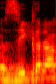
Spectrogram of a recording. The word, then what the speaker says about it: ذکرہ: اس کو سمجھ لیجئے۔ ذکرہ جو ہے وہ زال کے ساتھ ہے، ذکرہ، زال ہے، چھوٹا کاف ہے، را ہے، اور آخر میں یا ہے، یعنی الف مقصورہ کے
